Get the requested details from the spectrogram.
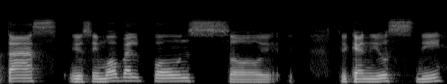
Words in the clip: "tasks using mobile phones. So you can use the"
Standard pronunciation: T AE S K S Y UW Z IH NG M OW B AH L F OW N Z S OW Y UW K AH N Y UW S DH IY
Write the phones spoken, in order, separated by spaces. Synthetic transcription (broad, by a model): T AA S S Y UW S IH NG M OW B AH L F OW N S OW Y UW K AH N Y UW S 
